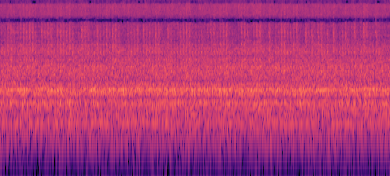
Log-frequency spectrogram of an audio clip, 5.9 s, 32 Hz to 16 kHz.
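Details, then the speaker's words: Indesit IWC71453 UKN 7 kg washing machine, retest spin after split belt replaced: loud even roar with heavy rumbling and thrashing, drum visibly moving wildly; worst drum bearing failure seen, bearings completely worn. "I've honest to God never had a bearing failure as bad as this. This Indesit tops them all off."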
